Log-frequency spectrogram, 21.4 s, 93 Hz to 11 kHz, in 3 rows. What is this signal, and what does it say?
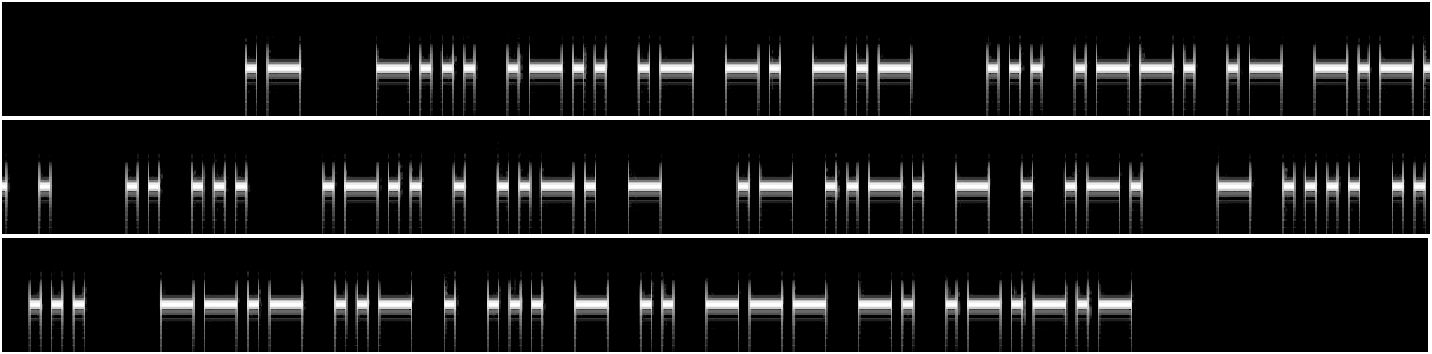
Morse code, heard as a keyed tone, about 22 wpm, 700 Hz. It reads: A BLANK SPACE IS LEFT AFTER THIS QUESTION.
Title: Sentences from Top 1500 Words 22wpm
